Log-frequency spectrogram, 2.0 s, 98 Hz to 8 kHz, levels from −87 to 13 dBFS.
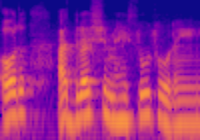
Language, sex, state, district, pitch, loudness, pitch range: Hindi, female, Uttar Pradesh, Varanasi, 205 Hz, -19 LUFS, 185-215 Hz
